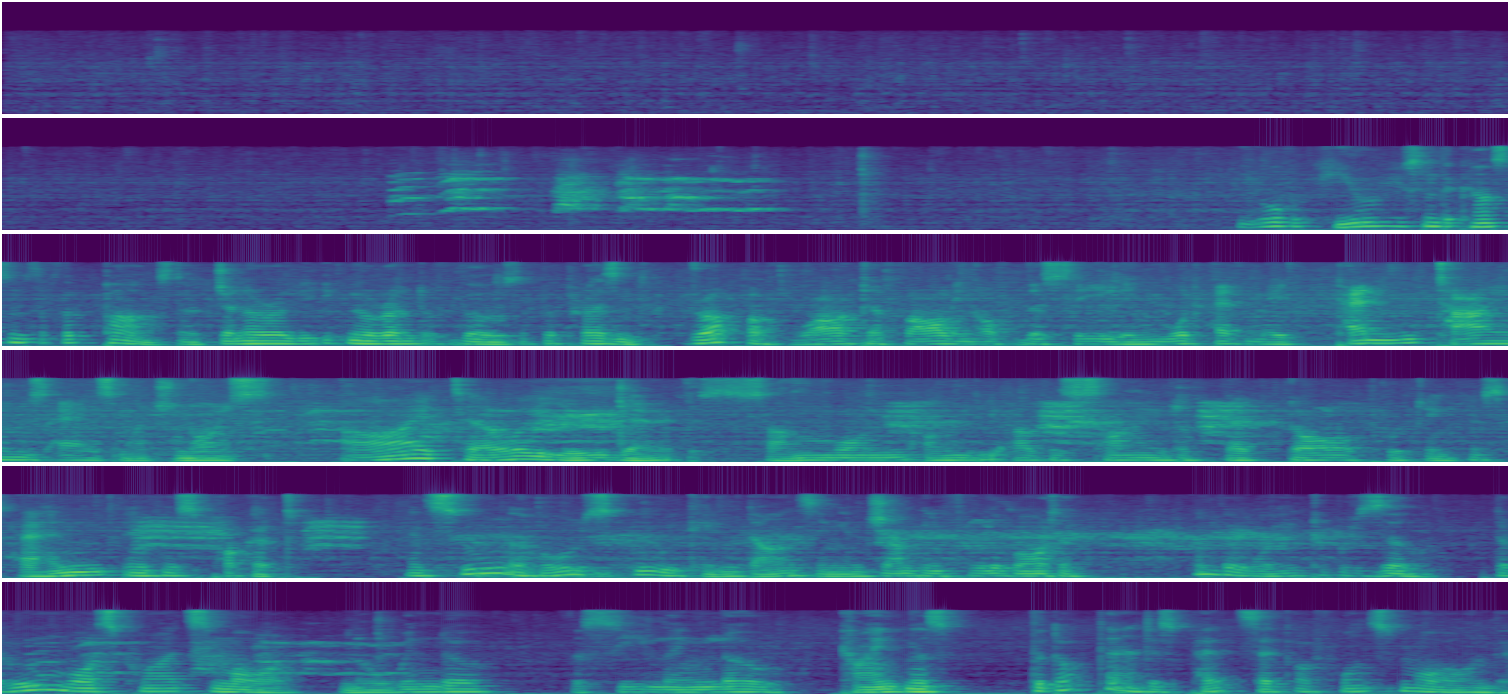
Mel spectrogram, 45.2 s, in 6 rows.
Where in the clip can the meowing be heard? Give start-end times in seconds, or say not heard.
not heard.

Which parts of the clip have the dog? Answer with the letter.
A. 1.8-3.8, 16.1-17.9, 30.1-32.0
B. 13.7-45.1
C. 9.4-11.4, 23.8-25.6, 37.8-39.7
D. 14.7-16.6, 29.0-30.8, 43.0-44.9
C.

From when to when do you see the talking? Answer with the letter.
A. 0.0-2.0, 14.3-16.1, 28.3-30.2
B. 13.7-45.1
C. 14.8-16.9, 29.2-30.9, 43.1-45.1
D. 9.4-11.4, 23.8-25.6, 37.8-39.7
B.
